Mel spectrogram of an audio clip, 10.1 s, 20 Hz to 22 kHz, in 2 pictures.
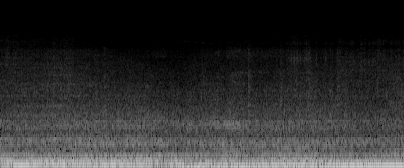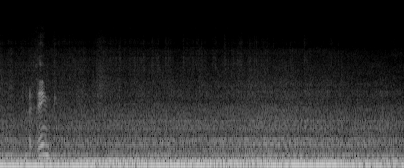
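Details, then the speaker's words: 2006 Peterbilt 379 day cab, CAT C15 MXS 650hp pulling B-train flatbeds: a steady deep diesel rumble under way, with the Jake engine brake's heavier drone between gear shifts; normal. "it's actually jake break like it's engine breaking in between gear shifts you can hear it"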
